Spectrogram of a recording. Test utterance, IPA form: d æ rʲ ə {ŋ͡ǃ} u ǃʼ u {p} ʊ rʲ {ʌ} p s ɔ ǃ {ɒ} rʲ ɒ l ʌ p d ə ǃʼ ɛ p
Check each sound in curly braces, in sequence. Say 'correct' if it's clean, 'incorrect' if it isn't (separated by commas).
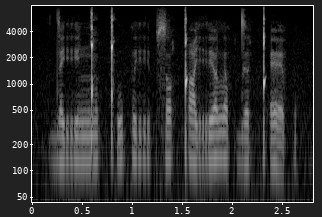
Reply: correct, correct, correct, incorrect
